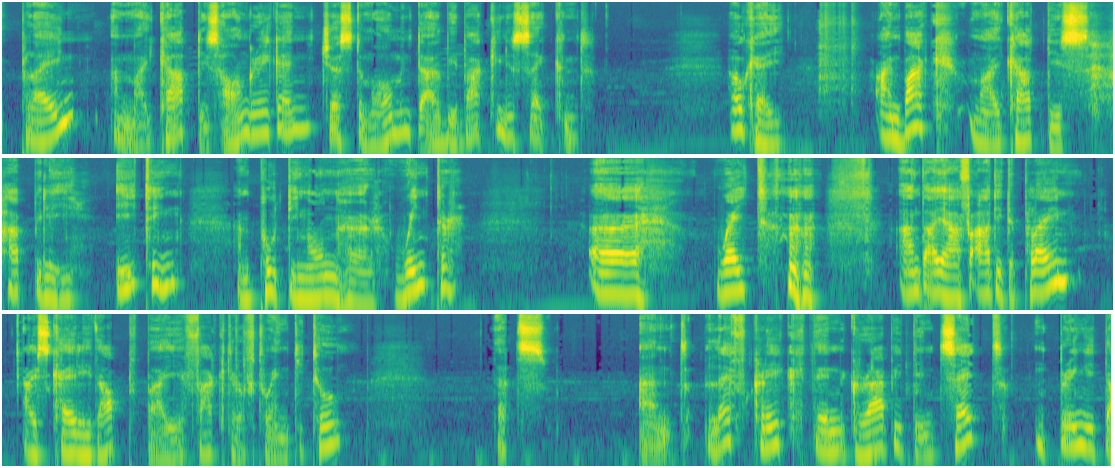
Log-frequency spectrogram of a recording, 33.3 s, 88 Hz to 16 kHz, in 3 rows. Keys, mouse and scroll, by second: 22.8 s, 26.9 typing, 28.9 click, 30.9-31.3 typing.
